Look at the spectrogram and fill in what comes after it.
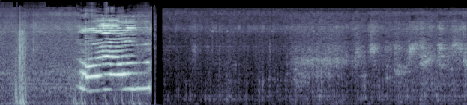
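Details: Pet cat giving one loud, sustained, slightly wavering meow lasting about a second, preceded by a thump and followed by quiet room noise and distant muffled voices.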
